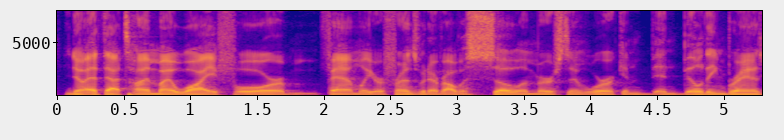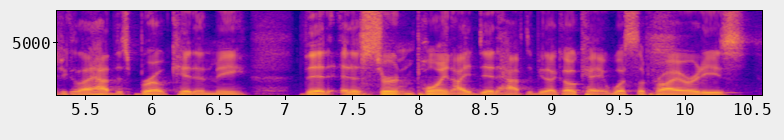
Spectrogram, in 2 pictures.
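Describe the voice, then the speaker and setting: A man's voice: on the low side, flat delivery, brisk, gravelly. A man in his forties talking casually as an interview guest, candid and rambling, swearing freely. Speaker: podcast guest, retired freestyle motocross rider and business owner. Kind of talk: casual long-form storytelling in an interview.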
